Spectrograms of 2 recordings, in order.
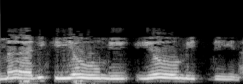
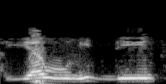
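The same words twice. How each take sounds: First: "يوم" rounded to "yom"; slow, loud at first, round the vowel of "يوم"; leaning to damma. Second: "يوم" opened firmly as "yaw"; slow, wide a on the ي of "يوم الدين"; strong fatha. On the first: Retold or imitated. Teacher showing the unopened ya, "yom" leaning toward u. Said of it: "ستميل إلى الضم". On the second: Shown as a demonstration. Teacher showing the remedy, strongly opened "yawmi d-din". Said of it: "فتحة الياء بقوة".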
